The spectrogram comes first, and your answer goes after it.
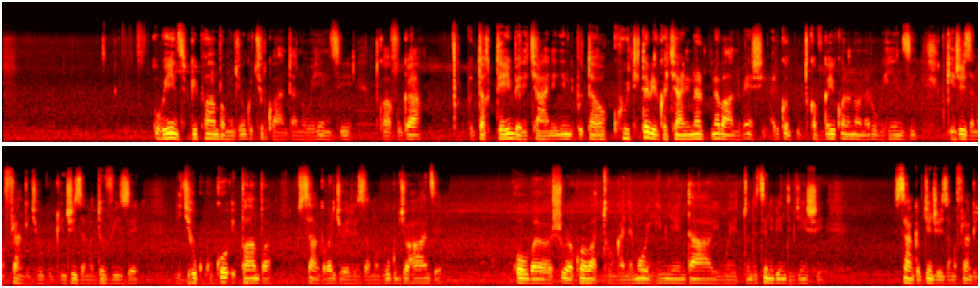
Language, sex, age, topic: Kinyarwanda, male, 18-24, agriculture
